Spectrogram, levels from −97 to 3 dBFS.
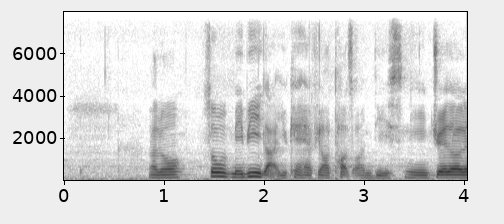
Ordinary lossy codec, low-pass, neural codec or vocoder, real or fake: none; none; none; real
